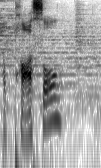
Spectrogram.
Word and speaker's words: apostle: Maybe like in American it says it's pronounced as apostle, and maybe with British English it's apostle.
